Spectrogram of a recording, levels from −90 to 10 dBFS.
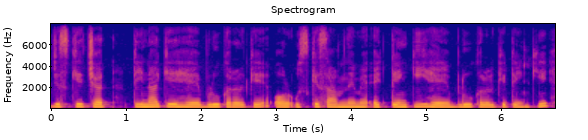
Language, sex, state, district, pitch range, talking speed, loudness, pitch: Hindi, female, Arunachal Pradesh, Lower Dibang Valley, 180-200 Hz, 160 wpm, -14 LUFS, 185 Hz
